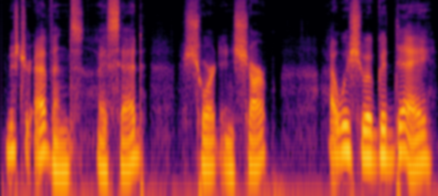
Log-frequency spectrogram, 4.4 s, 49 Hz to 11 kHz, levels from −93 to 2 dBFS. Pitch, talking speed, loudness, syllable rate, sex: 130 Hz, 180 wpm, -18 LUFS, 4.5 syllables/s, male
